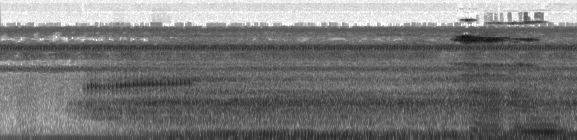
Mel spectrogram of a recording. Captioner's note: monster growls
